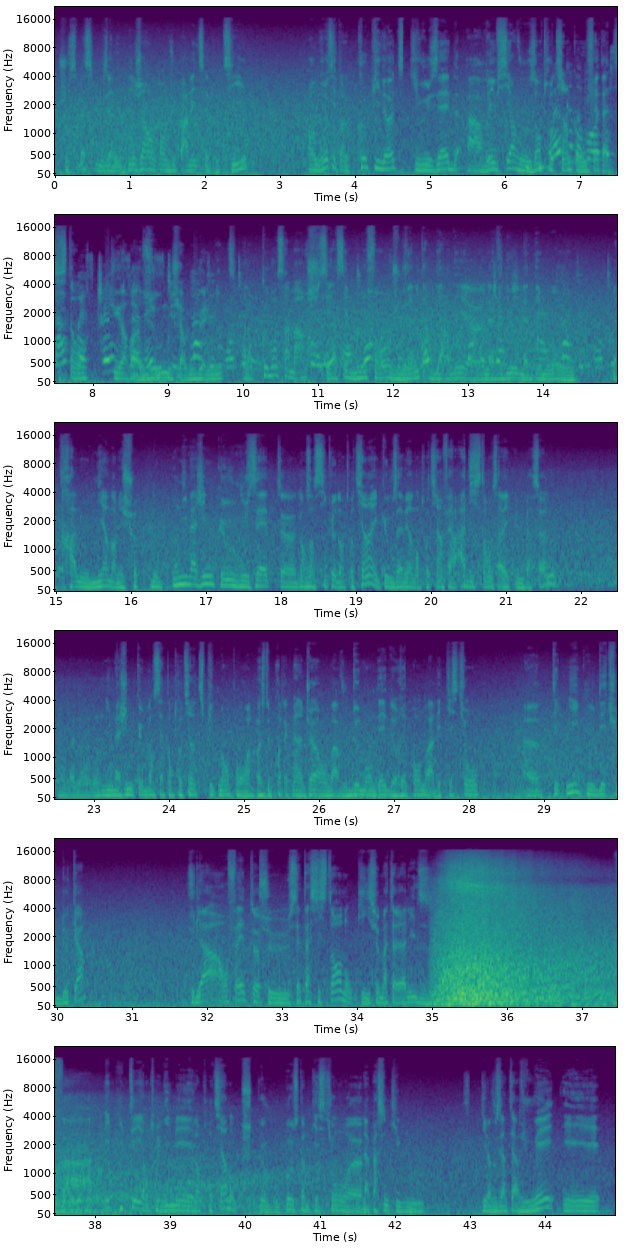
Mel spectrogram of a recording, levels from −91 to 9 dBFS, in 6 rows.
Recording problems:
train or aircraft noise; very loud; throughout; 2 dB above the speech

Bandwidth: 16.5 kHz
